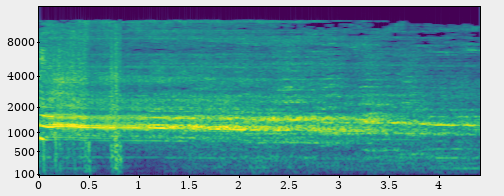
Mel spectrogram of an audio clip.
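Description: Film soundtrack of a character falling through the air: one long high tone that sinks slowly in pitch, over a steady rushing noise, with a couple of short knocks about half a second in.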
